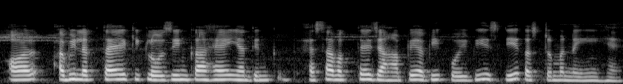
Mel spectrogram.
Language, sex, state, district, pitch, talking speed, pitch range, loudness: Hindi, female, Rajasthan, Jaipur, 215 Hz, 210 wpm, 200-220 Hz, -15 LUFS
